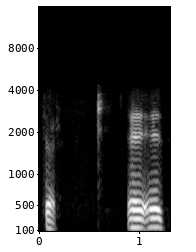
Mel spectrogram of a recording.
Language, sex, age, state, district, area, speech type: Telugu, male, 30-45, Telangana, Hyderabad, rural, conversation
